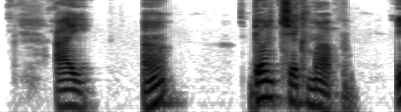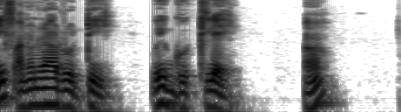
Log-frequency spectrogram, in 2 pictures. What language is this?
Nigerian Pidgin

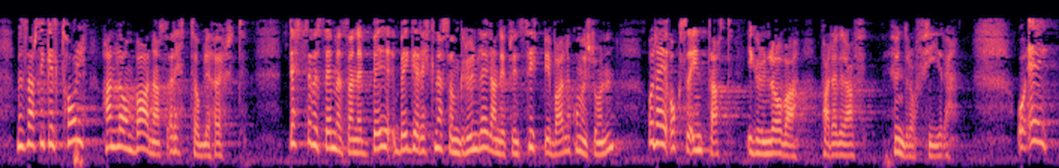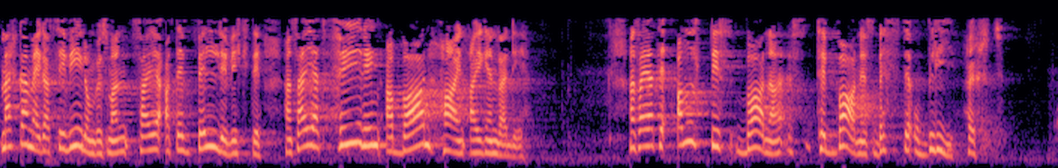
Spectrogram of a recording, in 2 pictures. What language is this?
Norwegian Nynorsk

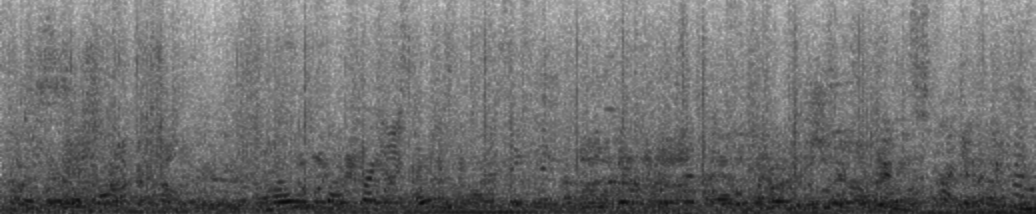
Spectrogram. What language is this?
Spanish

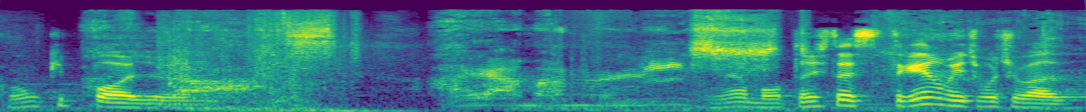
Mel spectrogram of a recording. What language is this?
Portuguese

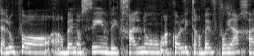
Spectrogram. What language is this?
Hebrew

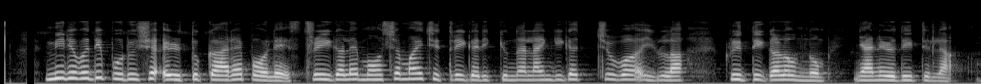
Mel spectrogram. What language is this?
Malayalam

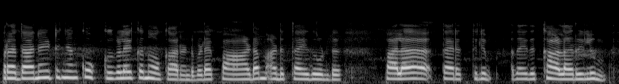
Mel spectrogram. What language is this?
Malayalam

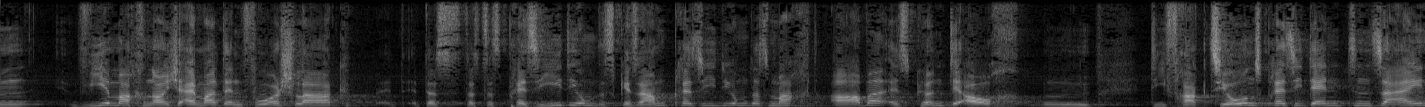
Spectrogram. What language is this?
Swiss German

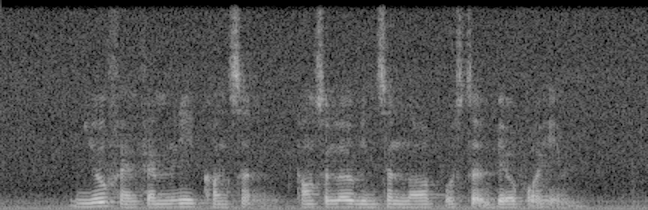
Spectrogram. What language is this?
English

